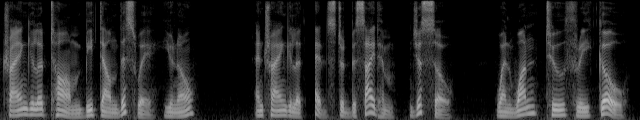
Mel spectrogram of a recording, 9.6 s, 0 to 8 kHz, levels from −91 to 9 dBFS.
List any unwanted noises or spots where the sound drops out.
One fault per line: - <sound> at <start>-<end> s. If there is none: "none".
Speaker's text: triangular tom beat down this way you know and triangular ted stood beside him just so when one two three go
- dropout at 4.6-4.7 s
